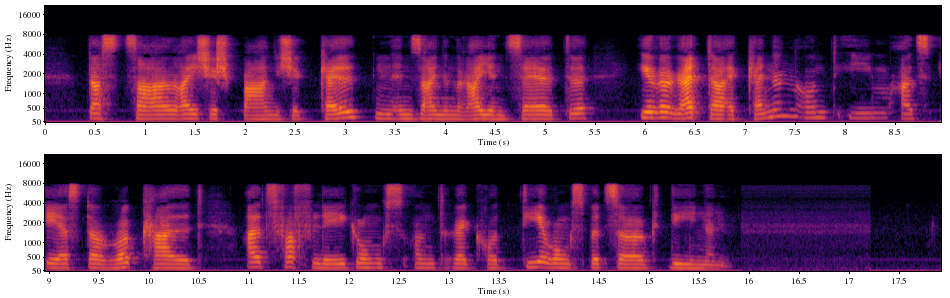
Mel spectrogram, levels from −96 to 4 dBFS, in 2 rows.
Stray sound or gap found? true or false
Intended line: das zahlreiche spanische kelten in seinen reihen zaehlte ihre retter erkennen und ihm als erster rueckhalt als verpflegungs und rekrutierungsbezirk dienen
false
